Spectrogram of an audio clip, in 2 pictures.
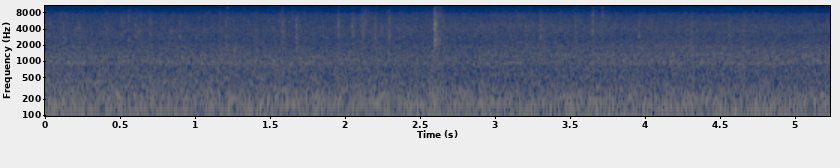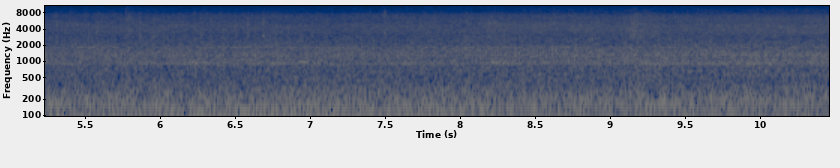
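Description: Steady rumble of road traffic, with a few faint ticks over it.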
